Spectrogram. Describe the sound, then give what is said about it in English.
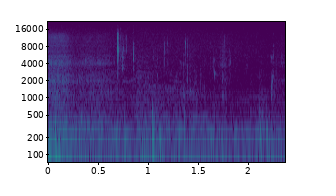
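A hotel-style waffle with syrup is chewed in faint, moist bites with a few soft crunches, close and quiet. “To me, it tastes like a hotel waffle with like hotel syrup, which I kind of like.”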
